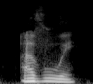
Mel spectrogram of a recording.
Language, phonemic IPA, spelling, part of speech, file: French, /a.vwe/, avouer, verb, Fr-avouer.ogg
- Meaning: 1. to avow 2. to confess 3. to approve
